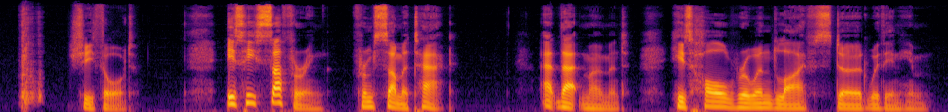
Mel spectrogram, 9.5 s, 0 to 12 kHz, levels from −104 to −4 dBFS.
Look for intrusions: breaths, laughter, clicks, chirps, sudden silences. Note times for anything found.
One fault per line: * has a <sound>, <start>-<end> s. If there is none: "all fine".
* has a thud, 0.2-0.5 s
